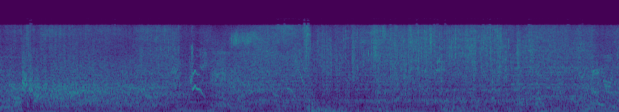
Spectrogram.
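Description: Water splashes and sprays under wheels.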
